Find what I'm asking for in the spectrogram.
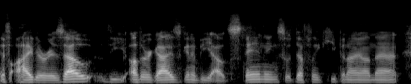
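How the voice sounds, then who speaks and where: The speaker is a man at medium pitch. He talks at a very fast pace. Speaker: sports betting and fantasy analyst. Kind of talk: solo analysis monologue. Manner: casual with many filler ums.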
